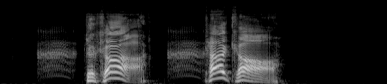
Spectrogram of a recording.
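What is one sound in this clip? A cartoon crow caws twice, loud and close.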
